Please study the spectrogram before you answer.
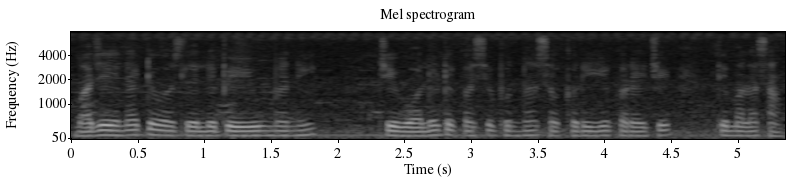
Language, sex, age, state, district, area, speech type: Marathi, male, 30-45, Maharashtra, Thane, urban, read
